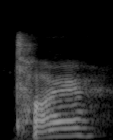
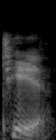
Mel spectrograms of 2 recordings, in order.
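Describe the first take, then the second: First: The name is said with an American-sounding accent. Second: The name is said without an American-sounding accent.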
